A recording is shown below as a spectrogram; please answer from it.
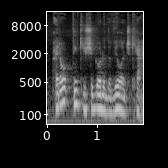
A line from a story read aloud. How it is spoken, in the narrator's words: he said softly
